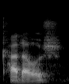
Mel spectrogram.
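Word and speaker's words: קדוש: holy the adjective holy which meat which is pronounced Kadosh again meets holy so when the sarofim in Isaiah 6 are flying around the temple in Isaiah's call vision they are screaming Kadosh Kadosh Kadosh so holy holy holy is the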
